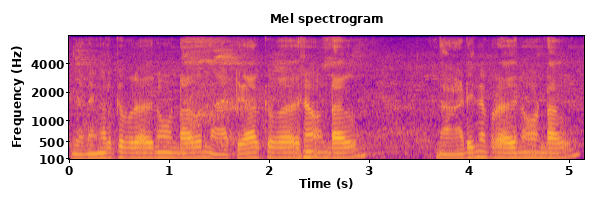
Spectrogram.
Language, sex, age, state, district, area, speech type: Malayalam, male, 45-60, Kerala, Kottayam, urban, spontaneous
